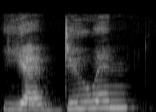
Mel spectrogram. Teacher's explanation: When we say you doing anything fun instead, you're going to hear y doing ya. The word you is reduced to y.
